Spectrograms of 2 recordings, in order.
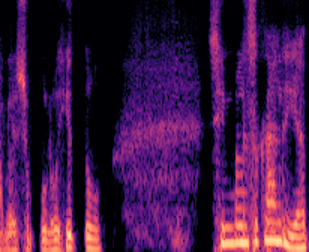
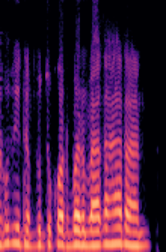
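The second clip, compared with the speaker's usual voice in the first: higher, firm voice of God turning down the offering; God refusing; 7 semitones higher, faster than usual. Acted. God answers the boastful worshipper, firm refusal. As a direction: say it as God brushing off the gift.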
